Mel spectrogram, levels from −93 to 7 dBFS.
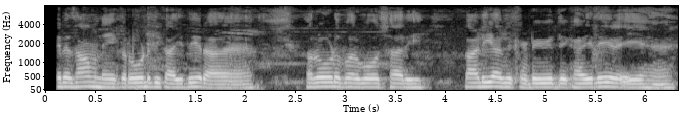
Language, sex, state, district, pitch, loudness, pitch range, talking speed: Hindi, male, Haryana, Charkhi Dadri, 145 Hz, -12 LUFS, 140-155 Hz, 190 wpm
